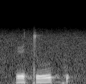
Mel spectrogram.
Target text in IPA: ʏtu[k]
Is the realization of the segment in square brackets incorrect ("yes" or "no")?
no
